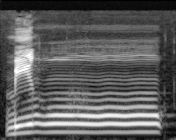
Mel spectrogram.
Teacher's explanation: jarak yang jauh maka mengakibatkan apa mengakibatkan dengungannya Adena dengungannya kuat Kenapa dengungannya kuat karena dia makhrjnya jauh sehingga menghasilkan bunyi Eng · ketika ketemu Q dan Kaf dia bunyinya baru menyerupai Eng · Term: dengungan yang kuat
